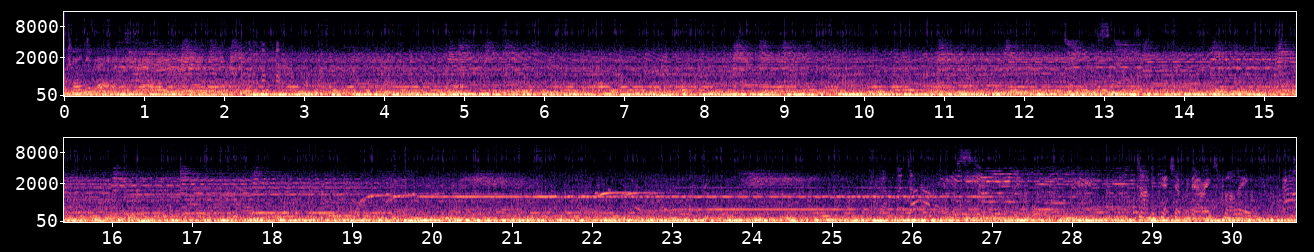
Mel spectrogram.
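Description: Music from a car radio, with long held notes in its second half, over the steady low rumble of the car's engine and tyres inside the moving car.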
